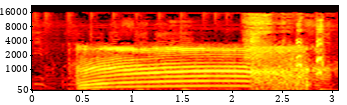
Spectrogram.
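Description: A cow moos once on the Massa FM radio segment 'Alô, boi', a long, loud, steady low call lasting nearly two seconds, ending in a rougher, breathy burst before fading.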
